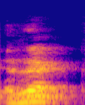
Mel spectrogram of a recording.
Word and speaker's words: wreck: এরপর হচ্ছে র্যাক। র্যাক, এখানে কিন্তু ডাব্লিউ উচ্চারণ হয়নি।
